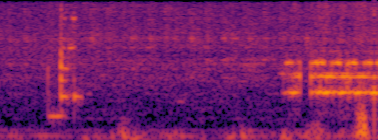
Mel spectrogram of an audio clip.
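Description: A telephone rings with an electronic ringtone: a brief chirping tone early on, then a steadier multi-note ring toward the end, faint over a low background rumble.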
